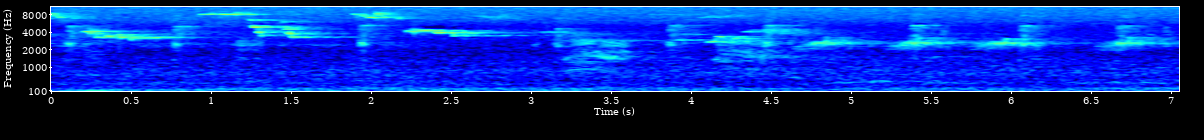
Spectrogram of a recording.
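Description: Near silence with faint songbirds calling: short high chirps, a few quick falling runs of notes early on, then a series of repeated notes in the second half.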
